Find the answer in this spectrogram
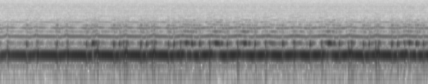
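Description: A steady electronic tone played through a phase shifter effect pedal, its overtones slowly wavering as the phasing cycles, with a fast even flutter throughout.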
